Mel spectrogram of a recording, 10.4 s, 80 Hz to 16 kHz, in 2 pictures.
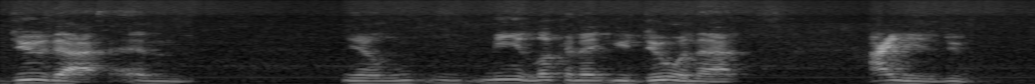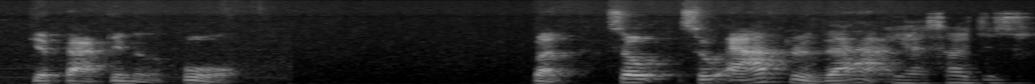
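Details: Expressive aphasia after a stroke with heart attack in 2016 in a man, now 53, who could not talk at first and still loses words; hospitalised five months.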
